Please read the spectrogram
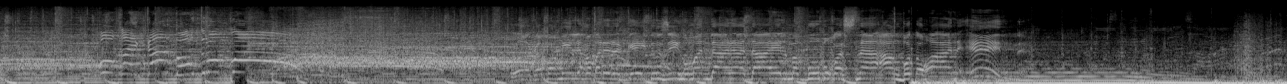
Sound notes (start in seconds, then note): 0.1 applause, cheering; 3.2 applause, cheering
